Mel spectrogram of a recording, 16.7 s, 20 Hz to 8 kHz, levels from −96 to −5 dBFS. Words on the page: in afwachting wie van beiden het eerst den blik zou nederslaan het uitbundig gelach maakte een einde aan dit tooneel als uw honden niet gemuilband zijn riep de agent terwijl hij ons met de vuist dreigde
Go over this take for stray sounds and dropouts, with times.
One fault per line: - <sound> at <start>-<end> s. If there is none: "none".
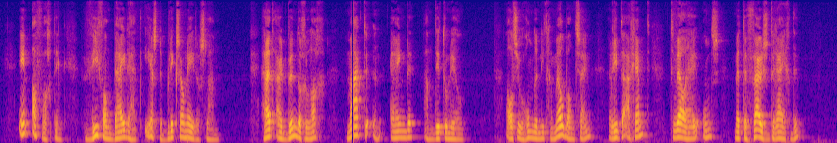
- dropout at 7.0-7.1 s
